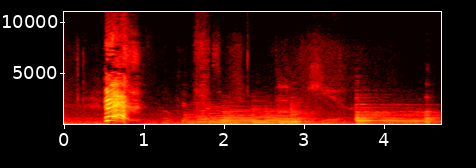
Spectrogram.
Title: TWICE 💗 explosive sneeze 🤧 but still pretty my queen 👑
